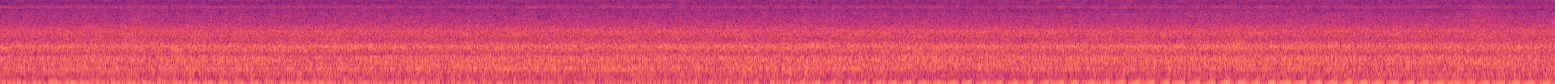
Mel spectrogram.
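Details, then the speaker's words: Motorcycle under warranty at idle: fast, even light tec-tec tapping over steady engine; workshop chief says cam chain bearing, engine to be opened to confirm. "Nós vamos ligar pra sentir o barulho dela. Esse barulhinho que tá dando no motor. Tec-tec."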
